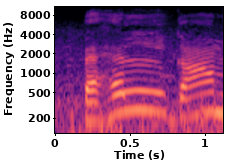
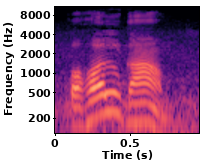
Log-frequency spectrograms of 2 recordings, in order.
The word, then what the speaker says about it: Pahalgam: called valley of shepherd actually Hindi में पहल काम नहीं होता जैसे हमारे ड्राइवर ने बताया था this is पोहल पोहल pronounce करते हैं पहल पोहल गाव मतलब पोहल मींस शेफर्ड ये शेफर्ड का विलेज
